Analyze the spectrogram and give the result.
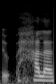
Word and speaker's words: Hala: I mean, I was literally, I literally went by the name Holly, first grade until like eighth grade, seventh grade, because hala is such a hard thing for this that strong h sound doesn't exist in English, and people would always mispronounce it and all that.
